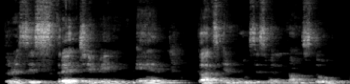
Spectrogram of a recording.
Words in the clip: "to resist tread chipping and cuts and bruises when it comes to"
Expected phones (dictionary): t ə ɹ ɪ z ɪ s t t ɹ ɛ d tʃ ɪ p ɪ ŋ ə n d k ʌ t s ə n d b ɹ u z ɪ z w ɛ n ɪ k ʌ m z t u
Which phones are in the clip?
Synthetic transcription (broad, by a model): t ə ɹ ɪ s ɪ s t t ɹ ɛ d tʃ ɪ p ɪ ŋ ə n d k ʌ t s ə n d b u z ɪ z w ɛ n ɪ k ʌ m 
